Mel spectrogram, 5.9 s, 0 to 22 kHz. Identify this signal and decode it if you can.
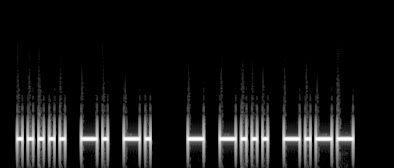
Morse code, heard as a keyed tone, about 15 wpm, 700 Hz. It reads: 5NN TBY
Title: Ontario QSO Party Exchange 15wpm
